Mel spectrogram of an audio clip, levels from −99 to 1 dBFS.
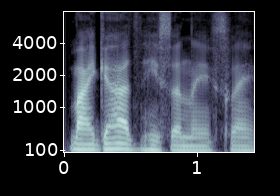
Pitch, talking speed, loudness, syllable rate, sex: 100 Hz, 210 wpm, -21 LUFS, 6.5 syllables/s, male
